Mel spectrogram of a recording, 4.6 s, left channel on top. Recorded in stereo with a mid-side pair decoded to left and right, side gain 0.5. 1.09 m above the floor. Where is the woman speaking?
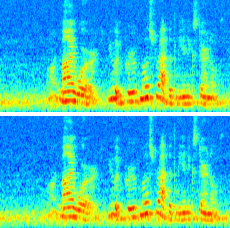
30° left, 3.5 m; by 4.5 s 10° right, 2.5 m.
